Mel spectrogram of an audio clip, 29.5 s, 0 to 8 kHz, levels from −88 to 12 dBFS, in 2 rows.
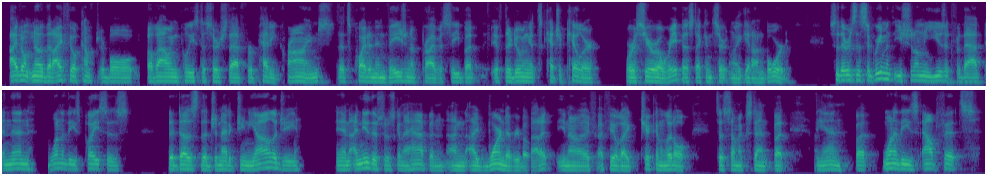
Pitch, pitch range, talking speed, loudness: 110 Hz, 105-120 Hz, 195 wpm, -28 LUFS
